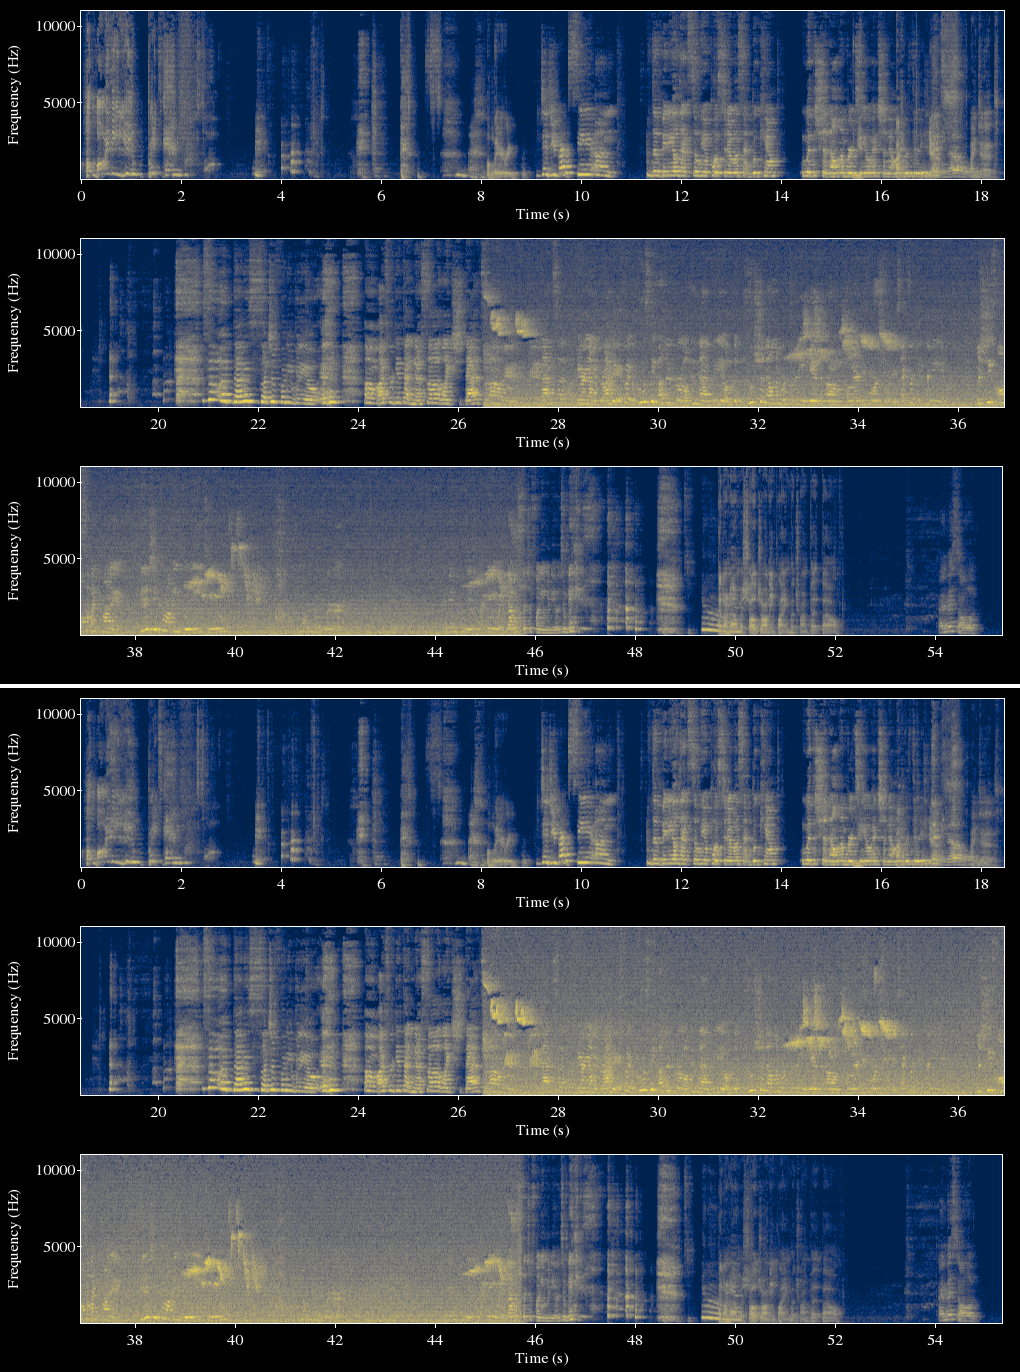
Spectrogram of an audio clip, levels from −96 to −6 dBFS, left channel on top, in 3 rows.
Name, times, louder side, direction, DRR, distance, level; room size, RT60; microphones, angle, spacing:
voice 1, 0.0-2.7 4.7-4.8 5.8-6.0 6.4-6.6 7.0-7.1 8.1-8.9 15.4-15.7 16.3-17.4 17.8-18.3 49.7-52.1, left 2 dB, 85° left, 6 dB, 3.0 m, -34 dB
voice 2, 7.2-8.1 17.0-17.9 48.5-48.9 54.1-54.8, right 1 dB, 40° right, 1 dB, 5.9 m, -34 dB
voice 3, 9.1-10.6 11.3-13.9 14.4-16.9 20.1-27.2 27.6-37.7 38.1-39.9 40.8-42.3 44.1-48.1 48.4-48.9 49.3-50.1, equal, ahead, -1 dB, 2.2 m, -24 dB
sound 1, 26.5-45.7, right 5 dB, 90° right, 1.7 m, -26 dB
25.0 x 8.7 x 2.5 m, 0.29 s
head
